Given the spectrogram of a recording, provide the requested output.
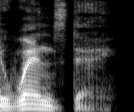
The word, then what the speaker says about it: Wednesday: because it comes from French coronal but English changed the spelling Wednesday. We say Wednesday but it's actually Woden's day named after a Norse god receipt.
